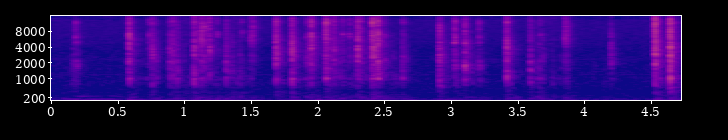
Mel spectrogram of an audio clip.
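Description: Both hands type rapid key taps with long fingernails and fingertips on a full-size black plastic Logitech membrane keyboard with a hollow housing. The taps are short and bright, with a light low thud under them, coming in quick irregular bursts. A brief lull comes near the end before a final louder flurry.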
